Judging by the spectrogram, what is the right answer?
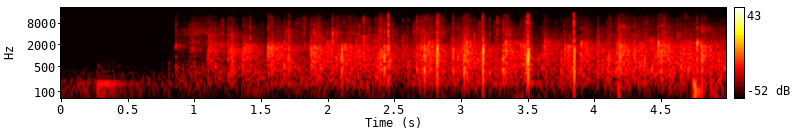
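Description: Applause from a group of people clapping by hand, starting about a second in and continuing steadily.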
